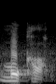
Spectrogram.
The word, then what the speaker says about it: Mocha: है मौका ठीक है विच इस सपोज्ड तू बी प्रोनाउंस है मौका डी साइक्लोन हज बिन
